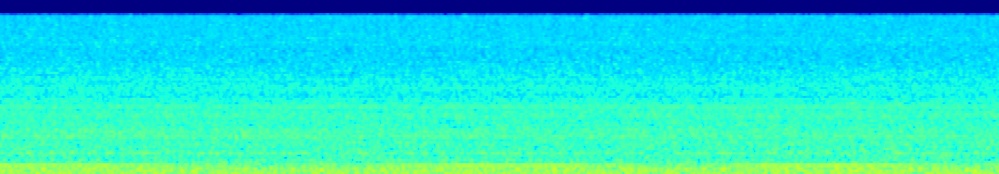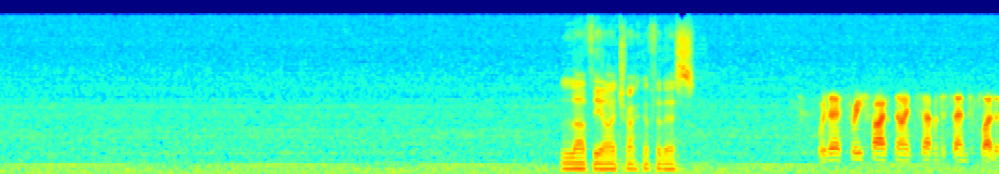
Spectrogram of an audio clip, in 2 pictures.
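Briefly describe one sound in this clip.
A jet engine hums low and steady.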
